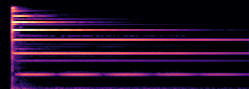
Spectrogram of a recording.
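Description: A single bell-like chime struck once just after the start, ringing on with a clear tone and several overtones and fading slowly: an end-card sound effect.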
